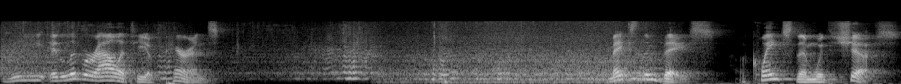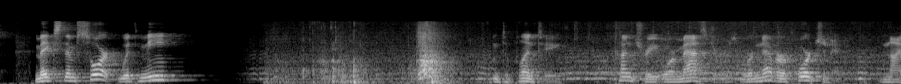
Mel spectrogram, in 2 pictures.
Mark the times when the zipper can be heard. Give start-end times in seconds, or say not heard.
11.7-13.9.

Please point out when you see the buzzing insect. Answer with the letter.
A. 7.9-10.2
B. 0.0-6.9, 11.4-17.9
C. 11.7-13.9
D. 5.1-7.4
B.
